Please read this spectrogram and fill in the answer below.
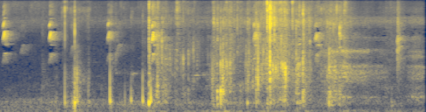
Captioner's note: footsteps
